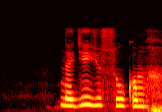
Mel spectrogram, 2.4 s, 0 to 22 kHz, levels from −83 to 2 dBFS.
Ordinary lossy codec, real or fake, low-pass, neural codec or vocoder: none; real; none; none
